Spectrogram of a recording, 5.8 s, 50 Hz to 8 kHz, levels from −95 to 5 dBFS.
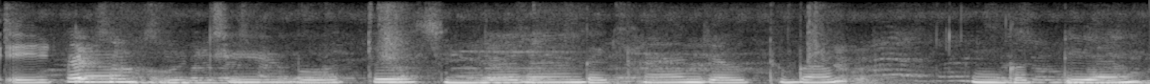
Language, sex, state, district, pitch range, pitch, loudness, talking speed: Odia, female, Odisha, Malkangiri, 245-275 Hz, 255 Hz, -19 LUFS, 85 wpm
